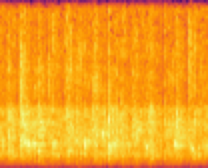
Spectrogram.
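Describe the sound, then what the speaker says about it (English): A crowd at a national mining dialogue applauds in a sustained, even roar of many hands, moderately loud and unbroken, without talk over it. "we must give a round of applause to Asempa for leading this charge"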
